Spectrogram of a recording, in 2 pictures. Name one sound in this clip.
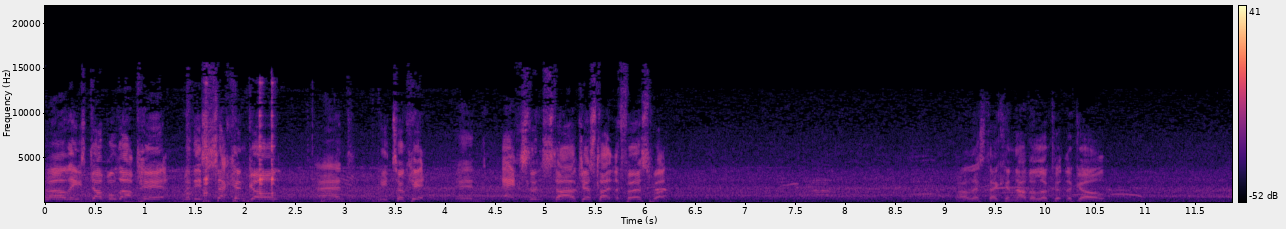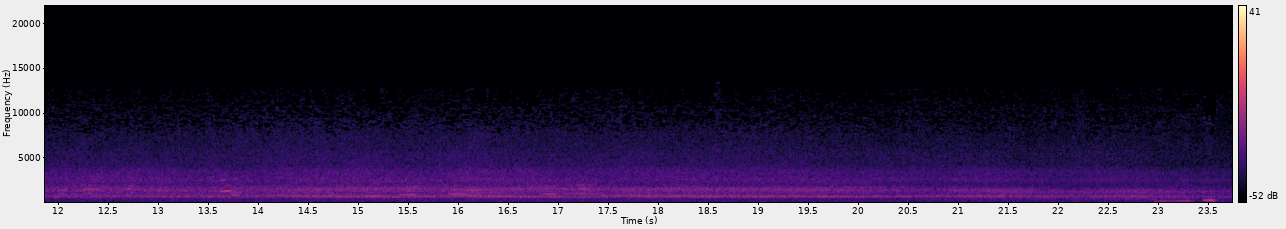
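A large crowd cheers and roars in a stadium, swelling louder as a shot is saved.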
